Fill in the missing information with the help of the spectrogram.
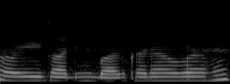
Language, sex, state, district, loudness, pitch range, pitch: Hindi, male, Bihar, Gopalganj, -39 LUFS, 170-180 Hz, 180 Hz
